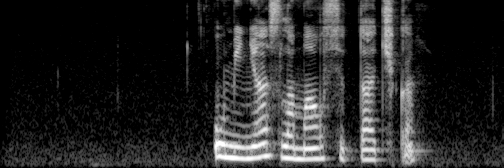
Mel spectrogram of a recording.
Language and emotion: Russian, neutral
